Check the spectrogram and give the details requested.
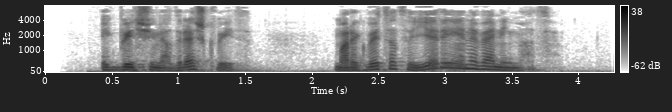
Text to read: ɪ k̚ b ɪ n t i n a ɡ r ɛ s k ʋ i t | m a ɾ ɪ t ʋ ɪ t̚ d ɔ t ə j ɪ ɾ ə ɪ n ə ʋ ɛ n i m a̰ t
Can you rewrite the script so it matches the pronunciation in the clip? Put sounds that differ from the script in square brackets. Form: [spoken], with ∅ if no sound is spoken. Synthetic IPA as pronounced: ɪ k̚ b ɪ n [s] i n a [d] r ɛ s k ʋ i t | m a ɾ ɪ [k] ʋ ɪ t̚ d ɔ t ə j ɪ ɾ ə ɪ n ə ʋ ɛ n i m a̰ t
